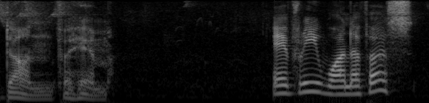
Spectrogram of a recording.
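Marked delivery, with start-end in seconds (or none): 2.0-3.1 high-pitched, earnest character voice; Monkey. A narrator's reading. Monkey answers his master's thanks, high earnest voice. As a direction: open the speech in a raised voice. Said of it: "said Monkey".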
